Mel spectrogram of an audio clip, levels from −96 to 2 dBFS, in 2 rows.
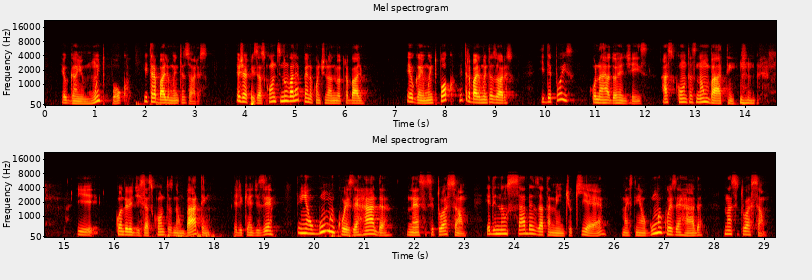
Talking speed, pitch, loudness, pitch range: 145 wpm, 130 Hz, -33 LUFS, 115-170 Hz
